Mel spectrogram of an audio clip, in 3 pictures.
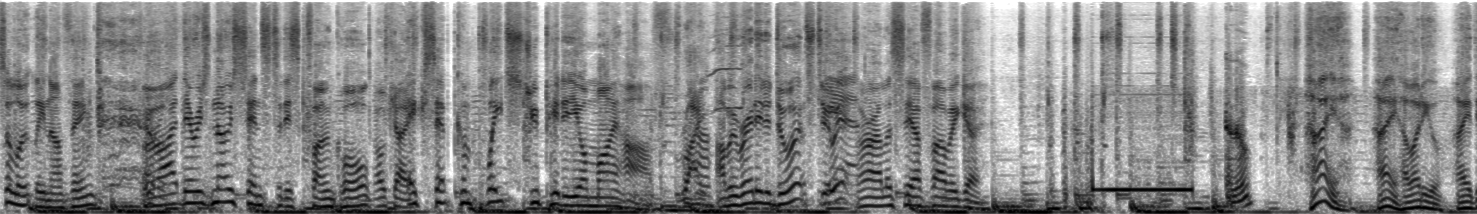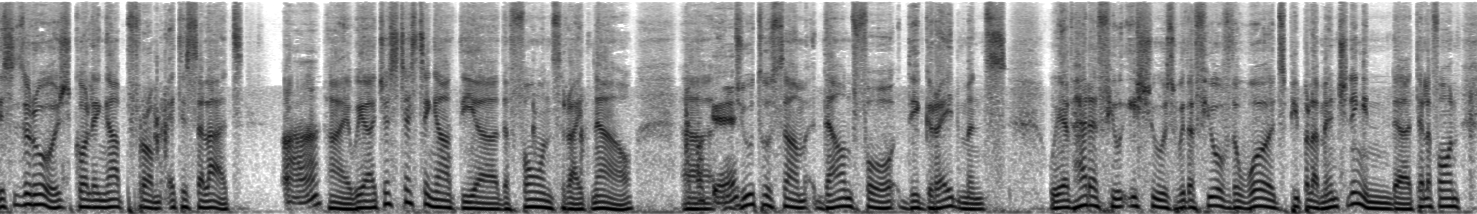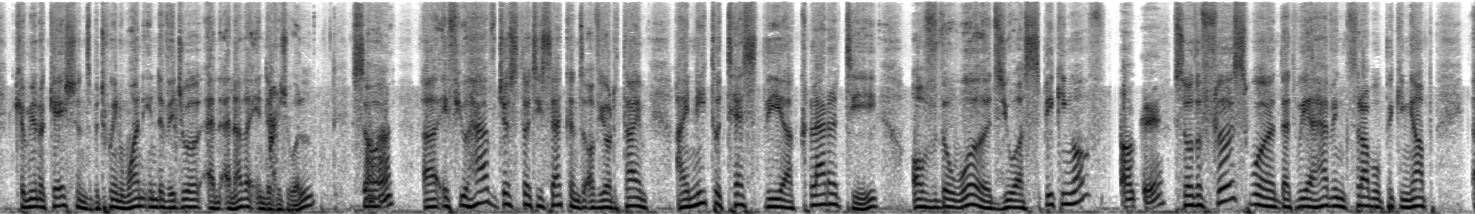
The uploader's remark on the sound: A random person calls you in a bid to carry out a very outrageous phone test!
